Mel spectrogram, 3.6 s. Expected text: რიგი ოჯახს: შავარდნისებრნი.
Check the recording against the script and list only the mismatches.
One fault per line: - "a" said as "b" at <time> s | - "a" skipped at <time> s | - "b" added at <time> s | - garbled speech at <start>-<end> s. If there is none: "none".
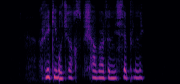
none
